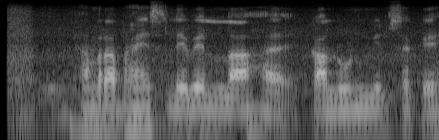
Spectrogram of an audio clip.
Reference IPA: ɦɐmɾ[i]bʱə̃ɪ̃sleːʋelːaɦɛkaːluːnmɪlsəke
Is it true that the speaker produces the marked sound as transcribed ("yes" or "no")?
no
